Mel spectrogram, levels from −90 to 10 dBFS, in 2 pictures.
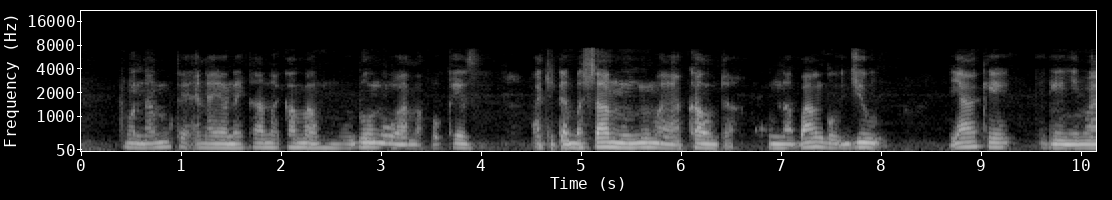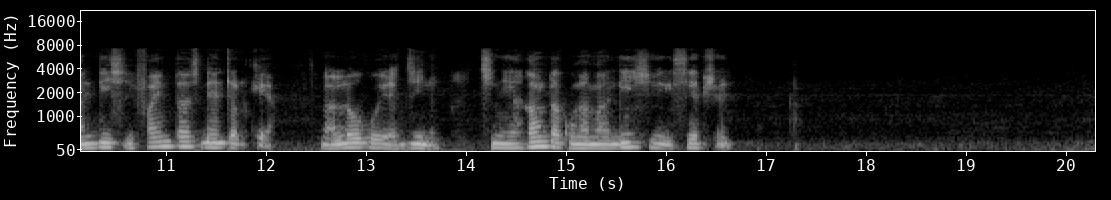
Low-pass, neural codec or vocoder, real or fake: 7.2 kHz; codec, 44.1 kHz, 2.6 kbps, SNAC; fake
